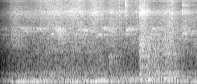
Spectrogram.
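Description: A gas stove burner runs with a steady low rumble under an aluminium saucepan of simmering liquid. Near the end there is a brief scraping swish as a spoon stirs the pot.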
